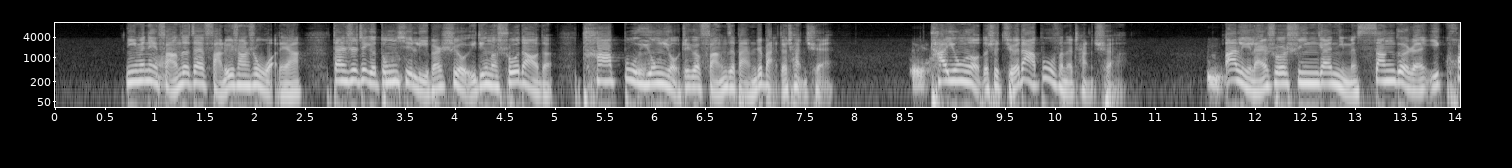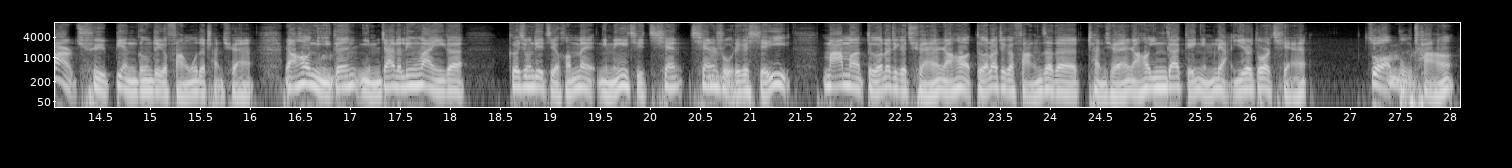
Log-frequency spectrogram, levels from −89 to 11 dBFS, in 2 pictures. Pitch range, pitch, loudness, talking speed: 100-155 Hz, 120 Hz, -11 LUFS, 305 characters per minute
